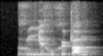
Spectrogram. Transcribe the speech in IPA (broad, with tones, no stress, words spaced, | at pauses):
ɣə˨˩˨ŋɲe˧˥ɣu˧ xɨ˧˥ ʈa˨˩n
